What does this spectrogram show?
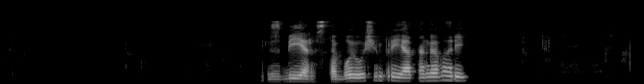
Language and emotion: Russian, positive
